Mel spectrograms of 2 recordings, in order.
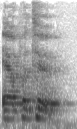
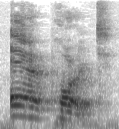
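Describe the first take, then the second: First: It has extra even syllables, Korean style. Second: It has two stressed-rhythm syllables, English style. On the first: The speaker calls it wrong. "절대 에어포트, 에어포트 이런 게 아닙니다" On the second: The speaker calls it right. "이 단어는 그렇게 발음을 해주시면 돼요"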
